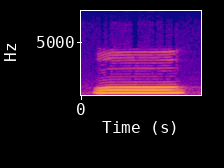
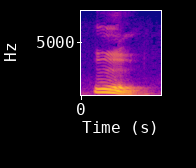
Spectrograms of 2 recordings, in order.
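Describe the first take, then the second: First: The pitch stays high and level. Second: The pitch falls sharply from high to low. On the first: "일성" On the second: "사성일 경우에는"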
